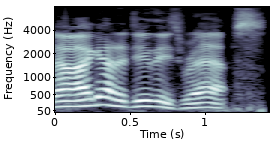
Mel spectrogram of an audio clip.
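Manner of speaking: ordinary delivery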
